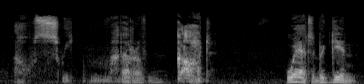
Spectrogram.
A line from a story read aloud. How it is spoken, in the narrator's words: Robin whispered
